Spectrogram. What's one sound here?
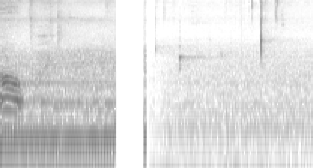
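Water pours into a glass pot.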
